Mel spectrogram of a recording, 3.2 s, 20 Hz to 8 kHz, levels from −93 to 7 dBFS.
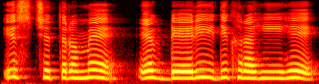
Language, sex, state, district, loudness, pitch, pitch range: Hindi, female, Madhya Pradesh, Bhopal, -14 LUFS, 245 Hz, 235-255 Hz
